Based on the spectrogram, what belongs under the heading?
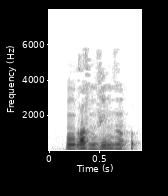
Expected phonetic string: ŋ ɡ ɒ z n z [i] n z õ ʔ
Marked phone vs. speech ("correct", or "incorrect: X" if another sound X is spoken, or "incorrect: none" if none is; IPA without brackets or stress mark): correct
